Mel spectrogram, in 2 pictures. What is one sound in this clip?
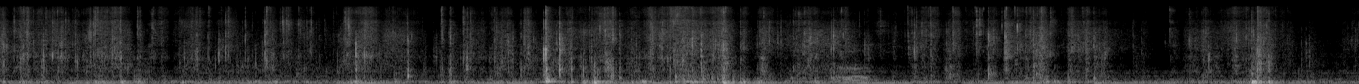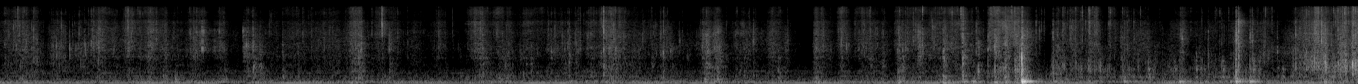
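A plastic mailer bag rustles and crinkles as it slides across a table.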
